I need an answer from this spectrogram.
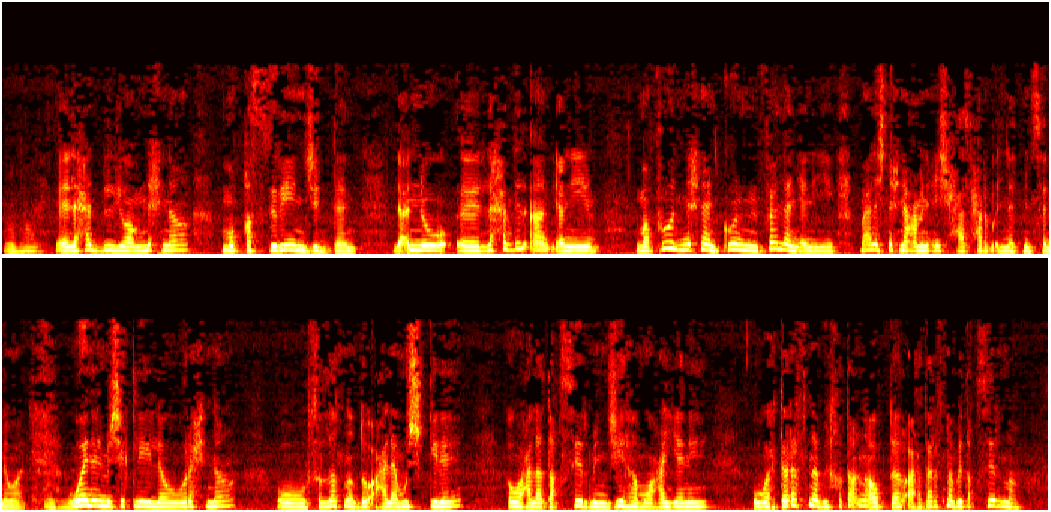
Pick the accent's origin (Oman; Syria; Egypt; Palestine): Syria; نحن كإعلام سوري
